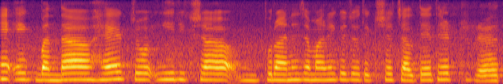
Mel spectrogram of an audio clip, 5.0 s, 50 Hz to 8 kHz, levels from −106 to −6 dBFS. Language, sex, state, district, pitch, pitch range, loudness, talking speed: Hindi, female, Uttar Pradesh, Jyotiba Phule Nagar, 215 Hz, 210-225 Hz, -20 LUFS, 165 wpm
